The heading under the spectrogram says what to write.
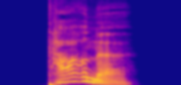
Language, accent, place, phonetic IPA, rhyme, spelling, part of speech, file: German, Germany, Berlin, [ˈtaʁnə], -aʁnə, tarne, verb, De-tarne.ogg
- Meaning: inflection of tarnen: 1. first-person singular present 2. first/third-person singular subjunctive I 3. singular imperative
